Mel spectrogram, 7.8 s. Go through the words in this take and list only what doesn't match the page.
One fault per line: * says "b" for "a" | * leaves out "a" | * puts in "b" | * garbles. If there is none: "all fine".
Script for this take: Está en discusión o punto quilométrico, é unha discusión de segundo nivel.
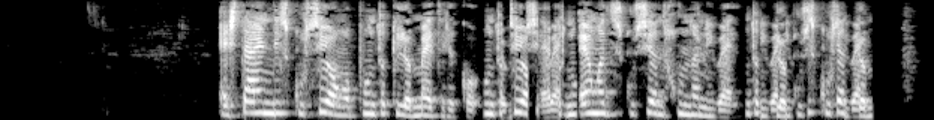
* garbles
* leaves out "de"
* garbles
